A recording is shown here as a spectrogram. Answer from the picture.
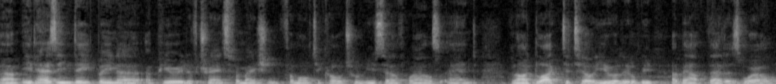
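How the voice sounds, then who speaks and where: A man's medium-pitched voice with an Australian accent, a fairly quick pace, hardly any pauses, flat monotone intonation, and noticeable background noise. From Turkey, then Australia from age ten. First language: Turkish. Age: 40s. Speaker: agency chief executive, keynote speaker. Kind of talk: keynote speech. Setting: gallery event with audience. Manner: halting, many fillers.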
